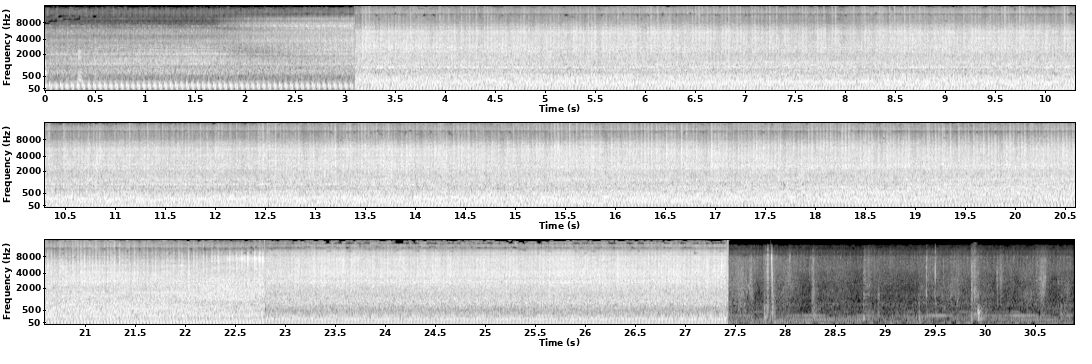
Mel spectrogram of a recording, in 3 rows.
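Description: Woodland Mills HM126 portable bandsaw mill's 14 hp gas engine running, getting louder about three seconds in as the blade saws a board off a cherry log. The blade is one the sawyer says is starting to go dull. The sound eases a little near the end, then stops abruptly.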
